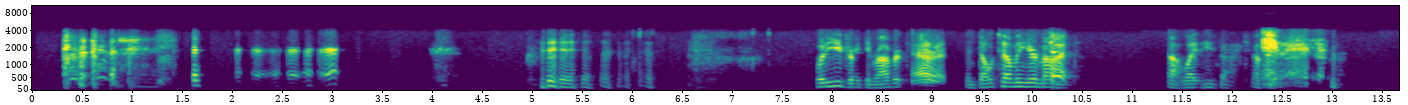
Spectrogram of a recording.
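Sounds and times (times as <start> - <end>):
man having a coughing fit: 0.3 - 3.1, 12.3 - 13.1
speech: 5.2 - 6.4, 7.8 - 10.5, 11.4 - 13.1.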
